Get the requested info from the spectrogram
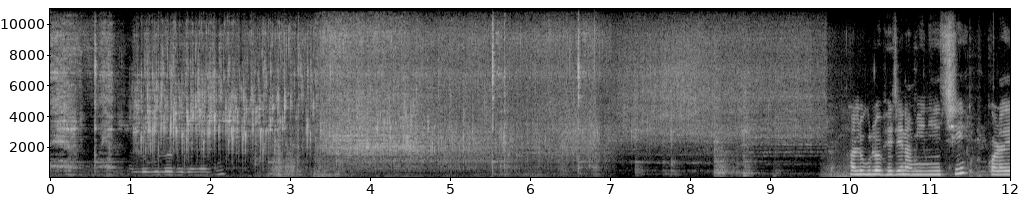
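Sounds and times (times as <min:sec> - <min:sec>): potatoes sizzling in hot oil: 0:00.0 - 0:09.7.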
